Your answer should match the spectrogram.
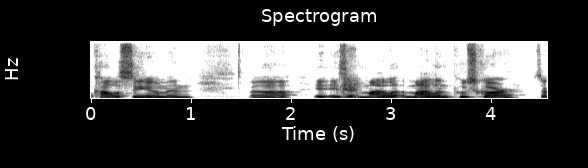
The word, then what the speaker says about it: Milan Puskar: But both the old coliseum and uh is it Milan Puskar? Is that right? Milan Puskar Stadium, yeah.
